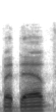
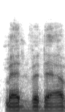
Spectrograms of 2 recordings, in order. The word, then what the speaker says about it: Medvedev: But Medvedev. yeah, I always want to say Medved, and that's not right. Medvedev, I always leave out a You syllable.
